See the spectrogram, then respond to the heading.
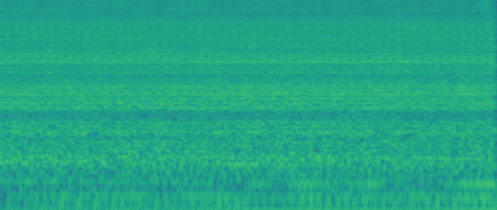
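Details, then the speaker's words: SU-carbureted engine leaned out past its baseline mixture: idle swells and sags without a steady beat, with both the tachometer and the vacuum gauge fluctuating widely. It is a hunting idle from a too-lean mixture. "You see how widely the tachometer started fluctuating? You see how widely the vacuum gauge started fluctuating? So it doesn't take much to go too lean."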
